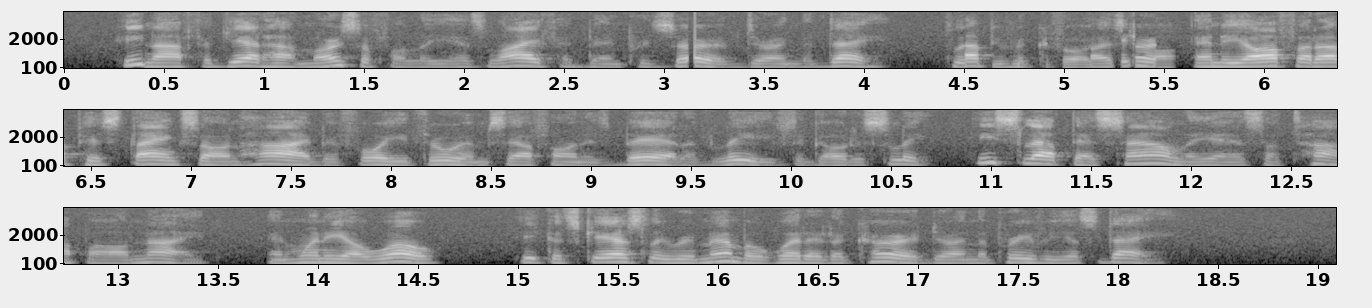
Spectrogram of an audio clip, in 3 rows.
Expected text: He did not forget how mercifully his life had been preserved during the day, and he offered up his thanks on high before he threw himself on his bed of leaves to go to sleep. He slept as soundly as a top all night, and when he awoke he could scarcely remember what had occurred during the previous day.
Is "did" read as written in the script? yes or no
no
